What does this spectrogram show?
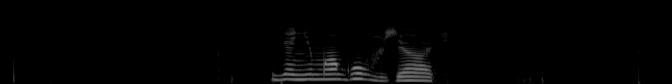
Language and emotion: Russian, sad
